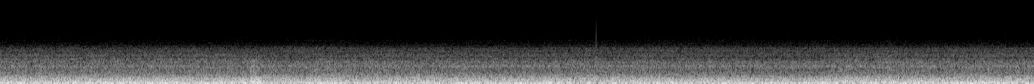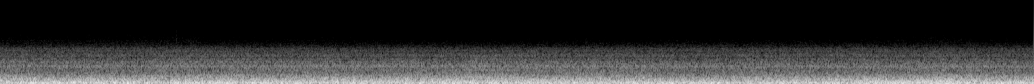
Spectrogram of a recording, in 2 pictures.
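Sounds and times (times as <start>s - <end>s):
wind noise: 0.0s - 20.6s.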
